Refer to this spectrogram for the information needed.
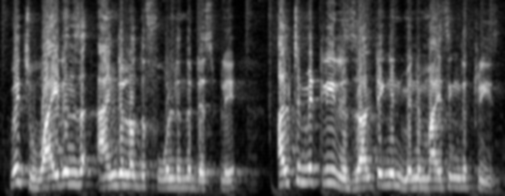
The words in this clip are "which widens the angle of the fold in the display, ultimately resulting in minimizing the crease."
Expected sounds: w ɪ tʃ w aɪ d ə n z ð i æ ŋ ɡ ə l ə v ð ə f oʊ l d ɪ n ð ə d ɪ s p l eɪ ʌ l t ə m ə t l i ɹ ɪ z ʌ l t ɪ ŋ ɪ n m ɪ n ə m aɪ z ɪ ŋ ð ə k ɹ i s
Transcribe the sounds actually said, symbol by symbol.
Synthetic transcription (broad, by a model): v ɪ tʃ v aɪ d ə n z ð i æ ŋ ɡ ə l ə v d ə f oʊ l d ɪ n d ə d ɪ s p l eɪ ʌ l t ə m ə t l i ɹ ɪ z ʌ l t ɪ ŋ ɪ n m ɪ n ə m aɪ z ɪ ŋ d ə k ɹ i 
